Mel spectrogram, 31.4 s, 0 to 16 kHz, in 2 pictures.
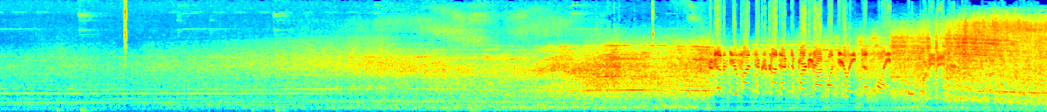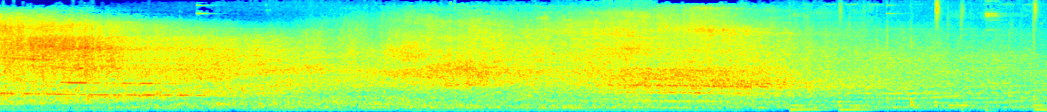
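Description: Boeing 777-300ER's twin GE90 turbofans on final approach, the roar growing louder as the jet comes in low overhead. The engine whine drops in pitch as it passes about halfway through, then the rumble carries on as it moves off toward the runway.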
